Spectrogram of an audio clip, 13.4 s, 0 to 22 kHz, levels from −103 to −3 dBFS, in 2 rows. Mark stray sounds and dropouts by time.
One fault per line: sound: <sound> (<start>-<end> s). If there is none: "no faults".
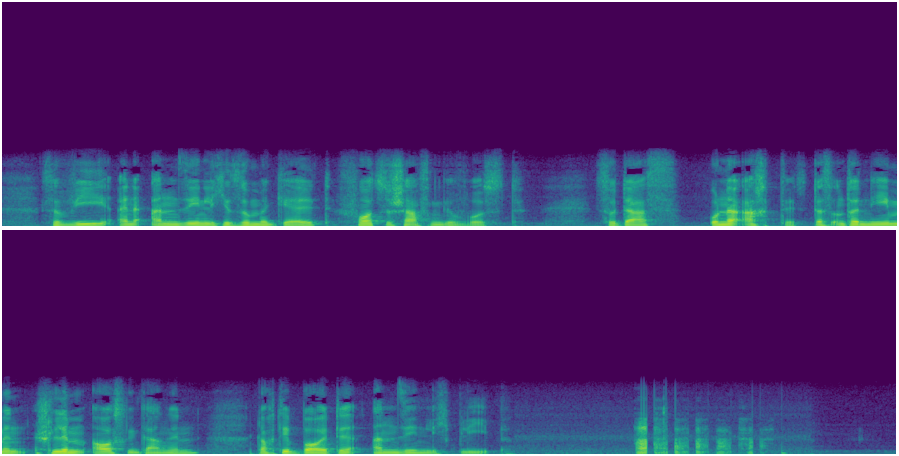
sound: laugh (11.4-12.6 s)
